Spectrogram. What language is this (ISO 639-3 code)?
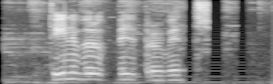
isl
